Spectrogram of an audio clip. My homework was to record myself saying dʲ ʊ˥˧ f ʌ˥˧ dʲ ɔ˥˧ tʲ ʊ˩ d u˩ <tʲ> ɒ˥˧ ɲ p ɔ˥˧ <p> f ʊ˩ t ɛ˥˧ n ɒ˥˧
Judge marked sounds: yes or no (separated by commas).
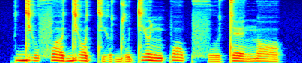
yes, yes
